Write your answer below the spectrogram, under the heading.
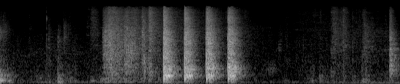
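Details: Sharp clattering knocks and bangs in a small indoor room, a run of four loud hits near the middle, with no animal voice.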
